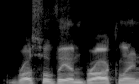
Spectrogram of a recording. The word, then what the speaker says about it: Russell Van Brocklen: Joining me today is Russell Van Brocklin. Is that how you say it? Yes. Thank you for pronouncing it correctly.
